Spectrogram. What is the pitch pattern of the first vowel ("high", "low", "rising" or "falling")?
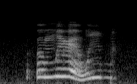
high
